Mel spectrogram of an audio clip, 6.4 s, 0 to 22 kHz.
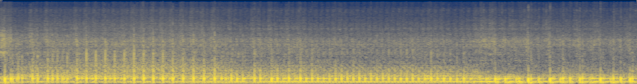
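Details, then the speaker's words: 2001 Kawasaki Ninja 250R after a new carb bowl gasket and float height set, jump-started: the small twin fires steadily with an even, rapid beat and no misses or clatter, a healthy normal run. "But hey, it runs, guys. It runs pretty good."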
